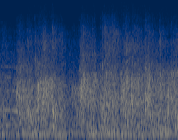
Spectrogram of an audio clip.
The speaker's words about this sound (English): Guys, round of applause. Come on, there we go.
